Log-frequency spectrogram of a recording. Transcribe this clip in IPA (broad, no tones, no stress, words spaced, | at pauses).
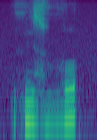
θizṳlˠ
